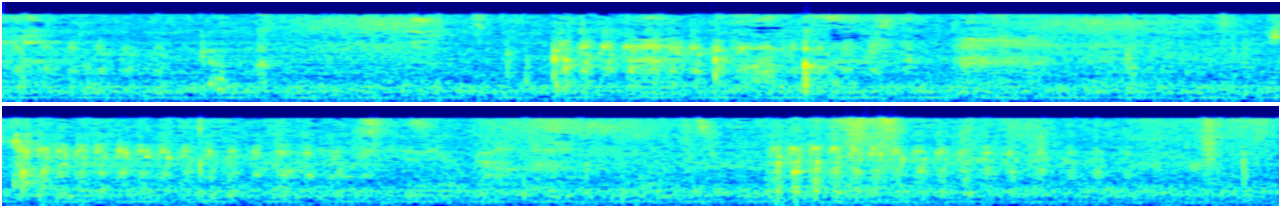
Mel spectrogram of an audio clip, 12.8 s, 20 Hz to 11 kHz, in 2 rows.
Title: Grandma snoring like an ak47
